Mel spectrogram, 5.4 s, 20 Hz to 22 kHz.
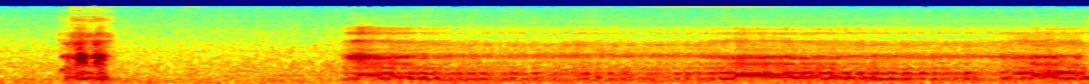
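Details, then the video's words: Female stone marten (beech marten) living in a woodpile beside a shed in Germany, ranting in bad temper around 10 pm; a sharp short burst, then a long harsh, tonal scolding call with stacked harmonics. "Our Ranting Neighbour Mrs. Stone Marten - Frau Steinmarder flippt aus"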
